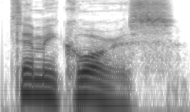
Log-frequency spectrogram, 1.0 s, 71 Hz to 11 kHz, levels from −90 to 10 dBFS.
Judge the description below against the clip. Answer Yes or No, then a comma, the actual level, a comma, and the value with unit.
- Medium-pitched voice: No, low, 130 Hz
